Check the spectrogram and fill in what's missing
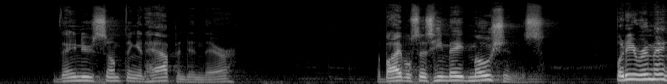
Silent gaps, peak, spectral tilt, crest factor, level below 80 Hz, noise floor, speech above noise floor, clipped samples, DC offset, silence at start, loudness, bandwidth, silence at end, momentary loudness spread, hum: none; -8 dBFS; -3.5 dB/octave; 18 dB; -56 dBFS; -64 dBFS; 40 dB; under 0.1%; under 0.1%; 0.55 s; -25 LUFS; 20 kHz; 0 s; 15 LU; none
